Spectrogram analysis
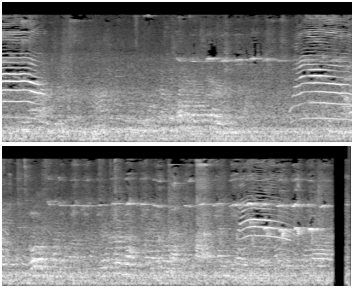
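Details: Turkish Angora kittens on a first visit to the veterinarian, heard as several drawn-out, wavering meows spaced a few seconds apart over a steady background hum and a faint voice.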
